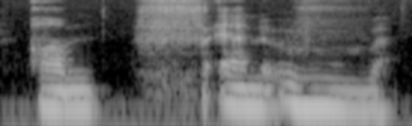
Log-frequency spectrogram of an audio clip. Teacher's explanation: labiodental, lips on the teeth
